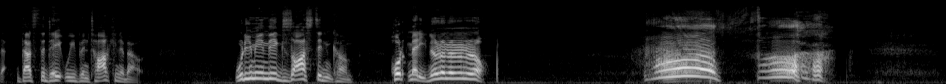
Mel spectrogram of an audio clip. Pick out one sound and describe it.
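A young man talks into a phone with animation, close by outdoors.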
